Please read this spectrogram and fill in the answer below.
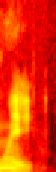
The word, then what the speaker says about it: Ang Lee: Ang Lee.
